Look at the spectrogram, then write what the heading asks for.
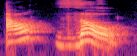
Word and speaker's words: although: a pesar em bora para pronunciar o th coloque a ponta da língua entre os dentes superiores e inferiores da frente só para o ar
